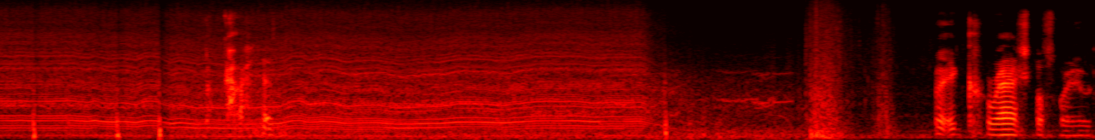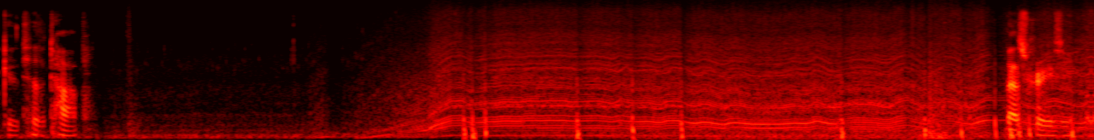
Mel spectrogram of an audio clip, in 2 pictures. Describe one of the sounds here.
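A car engine roars at high revs.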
